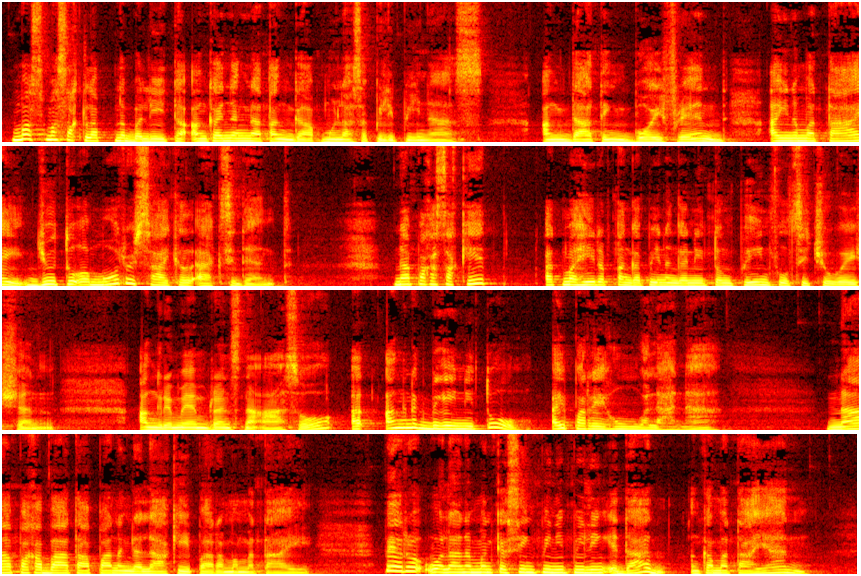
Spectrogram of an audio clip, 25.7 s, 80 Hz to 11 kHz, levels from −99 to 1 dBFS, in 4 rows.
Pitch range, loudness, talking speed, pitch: 155-230 Hz, -17 LUFS, 125 wpm, 190 Hz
